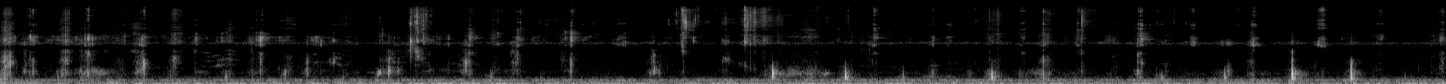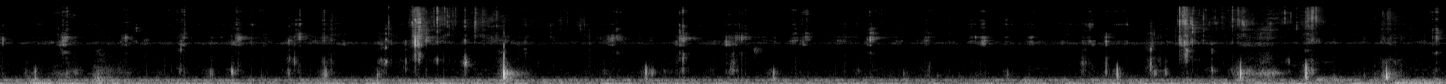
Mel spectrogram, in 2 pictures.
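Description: Close-miked biting and chewing of a crisp fried samosa, with many short sharp crunches scattered throughout, over a steady low hum.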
